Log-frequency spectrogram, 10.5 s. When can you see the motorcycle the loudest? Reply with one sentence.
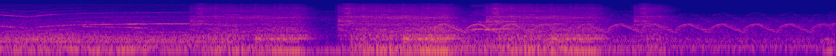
The volume of the motorcycle peaks at 5 seconds.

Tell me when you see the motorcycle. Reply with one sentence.
The motorcycle can be heard from 0.0 to 8.4 s.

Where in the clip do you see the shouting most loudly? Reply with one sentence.
The loudest moment of the shouting is at 6 seconds.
